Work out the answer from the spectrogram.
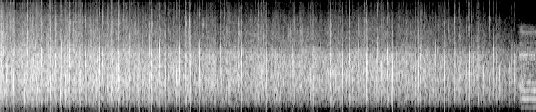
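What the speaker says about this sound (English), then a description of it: "You can now applaud." Audience applause at a POW/MIA ceremony: steady, dense clapping from a sizable crowd, held at an even level for about eight seconds before starting to fade.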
